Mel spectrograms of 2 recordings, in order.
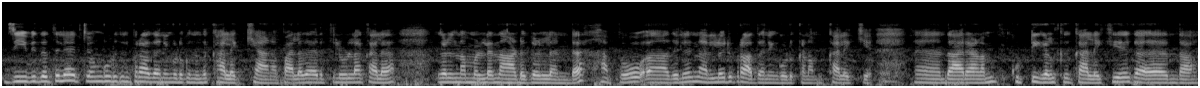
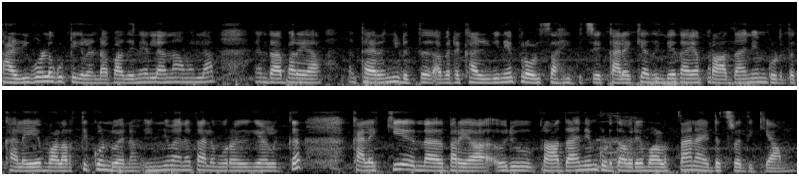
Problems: background sounds at intervals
